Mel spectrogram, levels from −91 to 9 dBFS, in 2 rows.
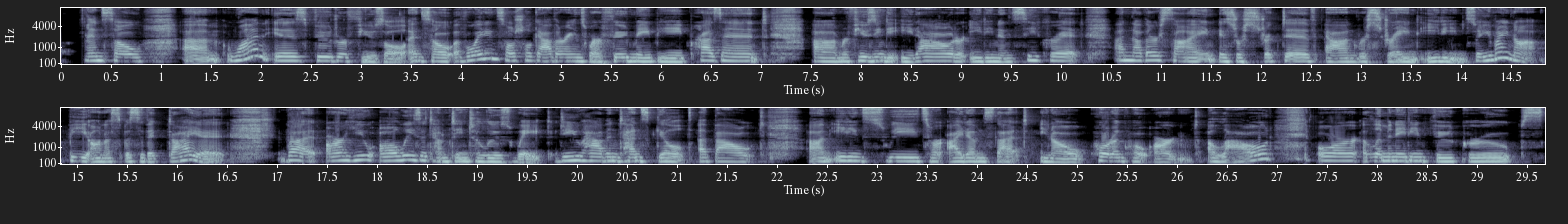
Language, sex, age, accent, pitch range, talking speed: English, female, 20-39, American, 155-200 Hz, 145 wpm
